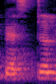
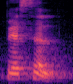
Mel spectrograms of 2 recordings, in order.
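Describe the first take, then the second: First: A T sound is pronounced in the middle. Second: No T sound is pronounced in the middle. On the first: The speaker calls it wrong. "टी नहीं बोलेंगे, पेस्टल नहीं बोलेंगे" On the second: The speaker calls it right. "यहाँ पर टी का उच्चारण नहीं होगा"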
